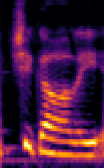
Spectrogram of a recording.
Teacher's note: people from the north of Rwanda have a slight Ugandan accent and pronounce it Chigali. But the majority say Kigali. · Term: ch sound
